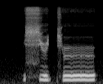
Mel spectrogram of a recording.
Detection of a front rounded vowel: present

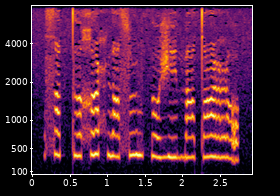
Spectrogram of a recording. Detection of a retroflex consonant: absent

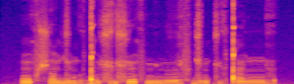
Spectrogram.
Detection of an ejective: absent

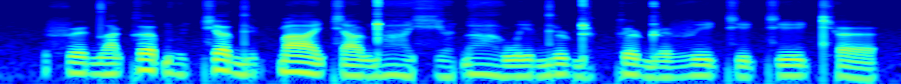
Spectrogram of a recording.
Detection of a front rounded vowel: present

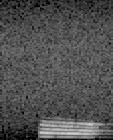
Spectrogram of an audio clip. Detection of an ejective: absent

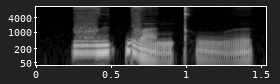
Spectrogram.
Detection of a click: absent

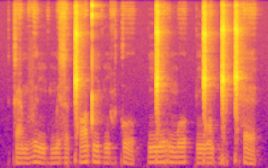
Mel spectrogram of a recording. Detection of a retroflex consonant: present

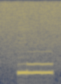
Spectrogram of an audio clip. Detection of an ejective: absent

